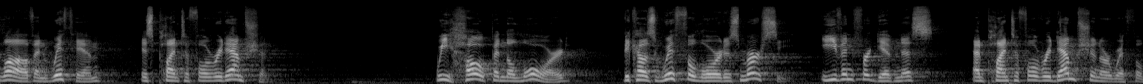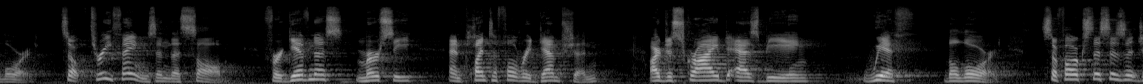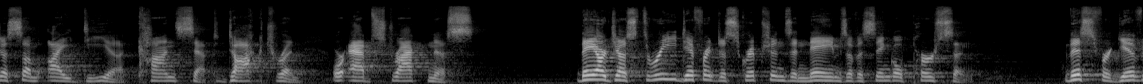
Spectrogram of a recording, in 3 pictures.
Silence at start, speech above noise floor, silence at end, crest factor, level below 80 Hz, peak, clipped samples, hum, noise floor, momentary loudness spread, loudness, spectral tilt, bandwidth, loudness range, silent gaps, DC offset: 0 s; 37 dB; 0 s; 22 dB; -66 dBFS; -6 dBFS; under 0.1%; none; -64 dBFS; 12 LU; -27 LUFS; -3 dB/octave; 16 kHz; 5 LU; none; under 0.1%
